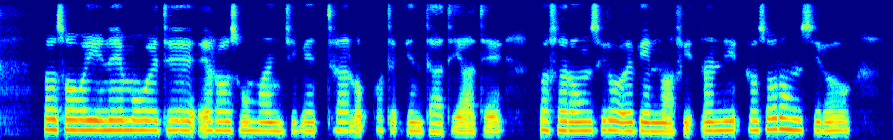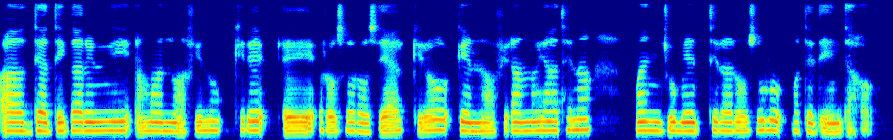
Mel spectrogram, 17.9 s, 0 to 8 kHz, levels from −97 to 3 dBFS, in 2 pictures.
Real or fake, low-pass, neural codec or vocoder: fake; 7.2 kHz; codec, 16 kHz in and 24 kHz out, 1 kbps, XY-Tokenizer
